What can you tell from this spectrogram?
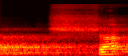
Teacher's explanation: menunjukkan ada angin yang ditekan kuat di tengah lidah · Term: huruf shin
